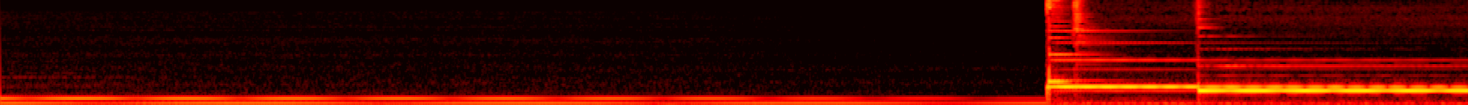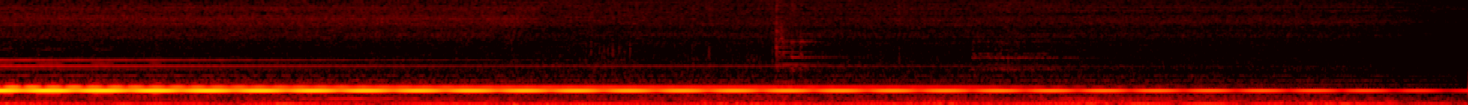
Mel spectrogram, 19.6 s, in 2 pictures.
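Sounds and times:
long pentatonic bell tones: 0:07.0 - 0:19.4.

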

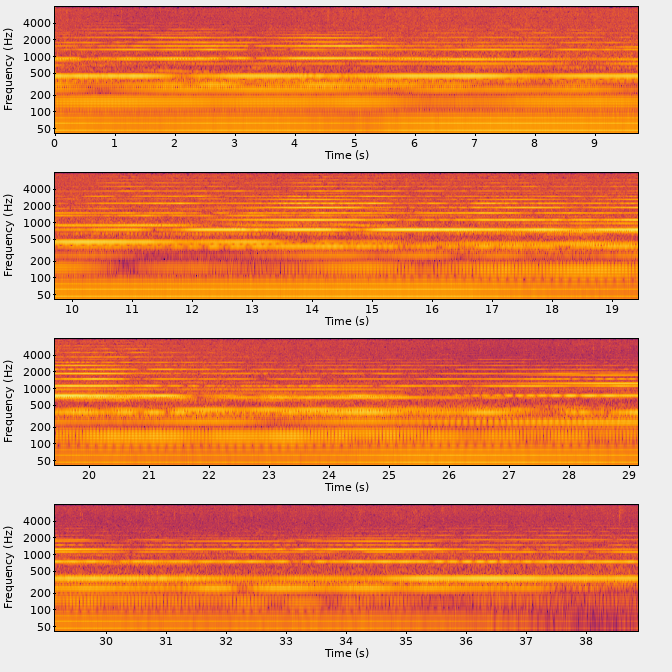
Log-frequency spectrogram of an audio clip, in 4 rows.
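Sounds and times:
clarinet playing pentatonic: 0:00.0 - 0:38.8
tornado siren: 0:00.0 - 0:38.8.

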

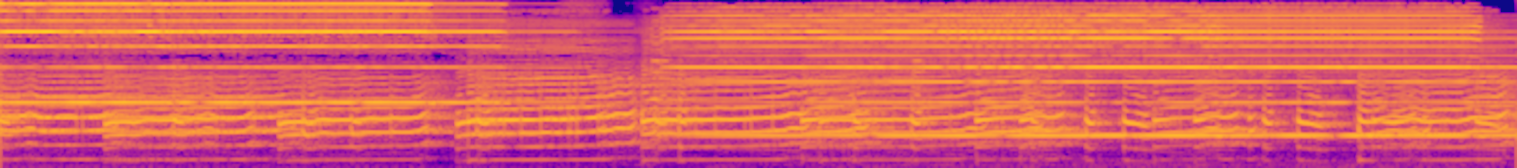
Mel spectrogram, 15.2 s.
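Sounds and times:
radio noise: 0:00.0 - 0:05.9
bagpipe: 0:00.0 - 0:15.0.

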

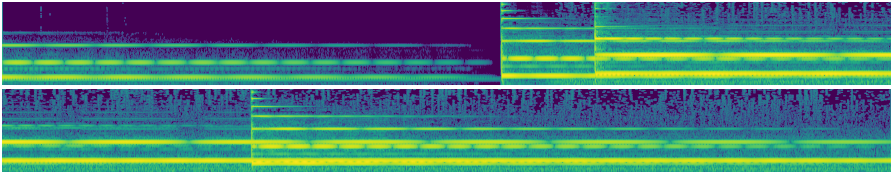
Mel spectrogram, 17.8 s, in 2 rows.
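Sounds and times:
bending bell tone: 0:05.0 - 0:17.7.

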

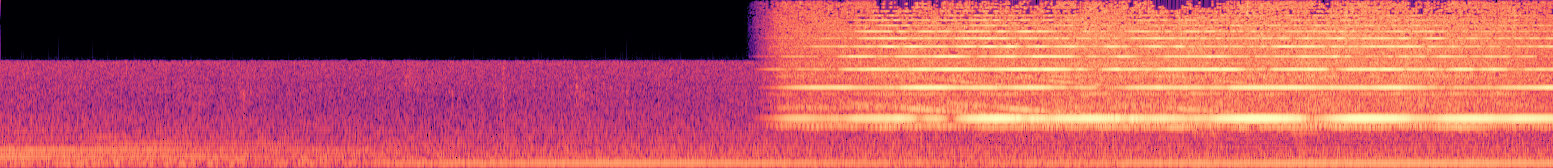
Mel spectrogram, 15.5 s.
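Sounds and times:
tornado siren: 0:07.6 - 0:15.5.

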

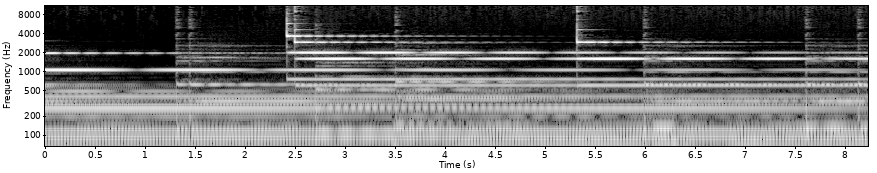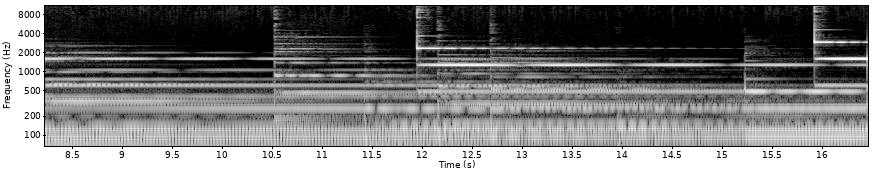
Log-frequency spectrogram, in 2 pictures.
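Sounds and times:
bell harmonic twist: 0:00.0 - 0:16.4.

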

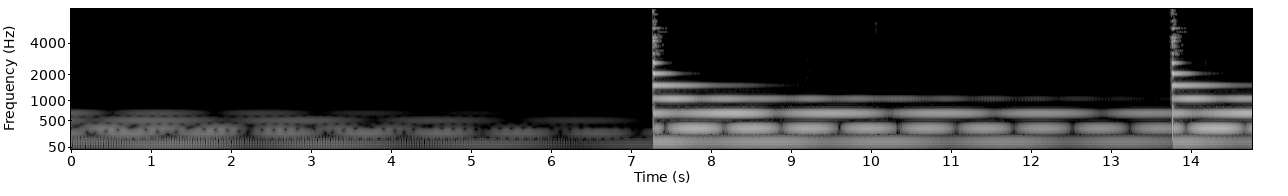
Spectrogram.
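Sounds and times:
pentatonic bell melody: 0:07.3 - 0:14.7.

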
